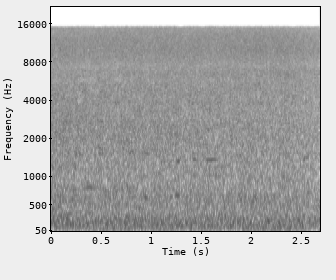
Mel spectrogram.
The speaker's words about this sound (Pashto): د قدرتي اوبو د ابشار د خیبر پختونخوا درګي بازار نه په 100 کیلومتره فاصله پروت دی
